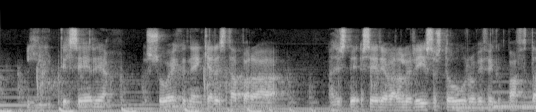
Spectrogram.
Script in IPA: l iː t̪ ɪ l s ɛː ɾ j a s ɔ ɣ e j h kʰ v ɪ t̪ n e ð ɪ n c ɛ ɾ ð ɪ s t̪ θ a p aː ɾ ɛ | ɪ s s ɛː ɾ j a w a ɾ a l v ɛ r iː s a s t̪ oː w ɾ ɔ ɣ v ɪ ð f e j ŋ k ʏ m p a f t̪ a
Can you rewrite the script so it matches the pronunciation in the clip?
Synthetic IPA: l iː t̪ ɪ l s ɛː ɾ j a s ɔ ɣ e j h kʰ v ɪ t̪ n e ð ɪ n c ɛ ɾ ð ɪ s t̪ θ a p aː ɾ a | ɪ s s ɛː ɾ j a v a ɾ a l v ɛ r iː s a s t̪ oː w ɾ ɔ ɣ v ɪ ð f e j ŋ k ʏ m p a f t̪ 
